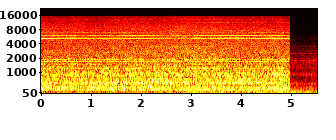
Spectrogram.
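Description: A Harrier jet in a flight simulator game, its engine roaring in a steady, dense broadband rush while gaining speed on takeoff, then cutting abruptly to a quieter hum.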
